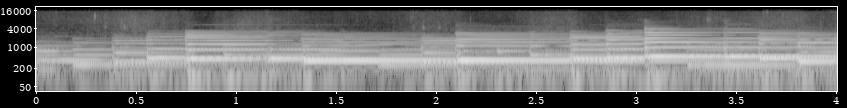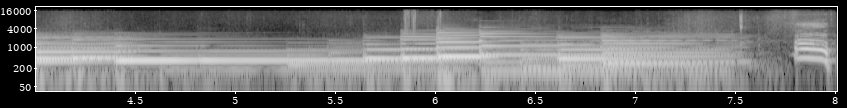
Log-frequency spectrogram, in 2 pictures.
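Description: Grand piano playing a slow, quiet passage of sustained, pedalled notes over a held F-sharp pedal tone in the bass. The phrase fades away near the end.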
